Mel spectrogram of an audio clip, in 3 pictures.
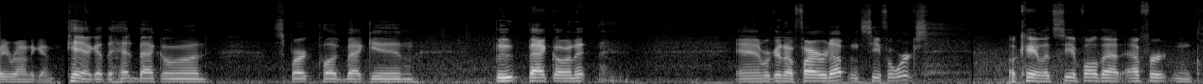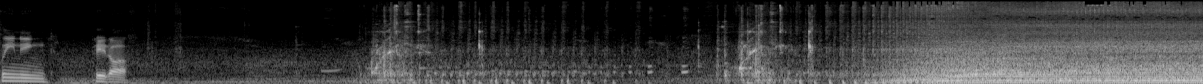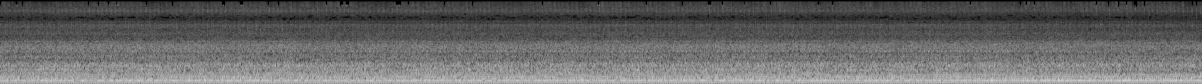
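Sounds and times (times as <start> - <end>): lawn mower engine cranking and running: 14.9 - 36.0.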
